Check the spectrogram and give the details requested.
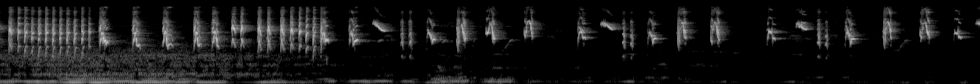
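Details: Training song of a long-tailed shrike. It opens with a rapid, loud chattering series over a low hum, then settles into sharp, high chirps repeated roughly twice a second.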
